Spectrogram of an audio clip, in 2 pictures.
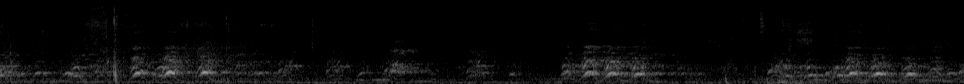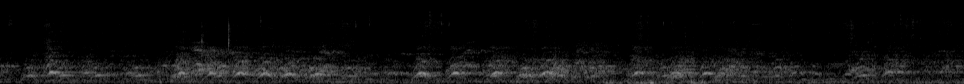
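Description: Young wolves whining in short, repeated pitched calls as they play, on and off throughout.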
